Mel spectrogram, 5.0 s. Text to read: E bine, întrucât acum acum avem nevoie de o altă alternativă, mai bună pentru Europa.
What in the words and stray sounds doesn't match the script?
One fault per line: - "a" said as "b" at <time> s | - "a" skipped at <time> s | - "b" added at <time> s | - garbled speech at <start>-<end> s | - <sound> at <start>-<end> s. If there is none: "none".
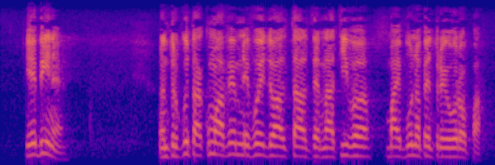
- "acum" skipped at 2.1 s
